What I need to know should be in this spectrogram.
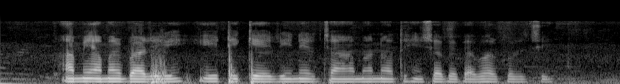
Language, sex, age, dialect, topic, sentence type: Bengali, male, 18-24, Western, banking, statement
